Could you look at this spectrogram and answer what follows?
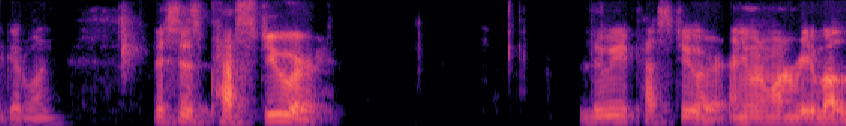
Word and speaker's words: Pasteur: Louis Pasteur.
